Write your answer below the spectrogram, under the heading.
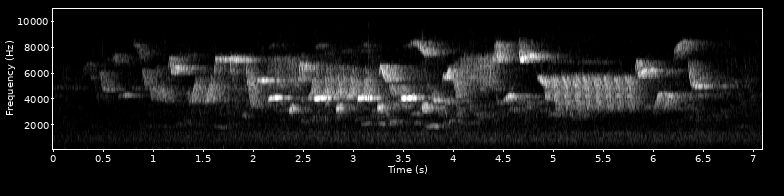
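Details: White wagtail at the Sterrebos, Sint-Michielsgestel, on 14 May 2015: soft, rapid, high twittering of chirps and trills running continuously for about six seconds, fairly distant, rising and fading at the ends.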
